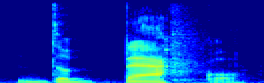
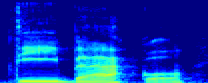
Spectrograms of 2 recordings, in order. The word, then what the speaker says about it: debacle: the last one here debacle The Backle notice that the first syllable gets reduced so it's not usually going to be debacle you may hear Sometimes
